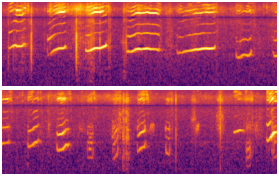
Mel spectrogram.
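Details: Bichon Frisé puppies in a litter at a registered kennel whimpering: long thin whining notes that slide upward, then shorter pulsed squeaks repeated about twice a second, with faint rustling between cries.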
